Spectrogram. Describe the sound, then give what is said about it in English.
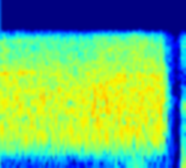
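A dense burst of applause from a sound effect track, steady and loud for about a second, then cutting off abruptly, followed by a brief low thump. “I come with my own applause track.”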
